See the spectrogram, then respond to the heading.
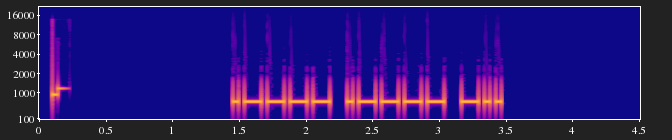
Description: Morse code, heard as a keyed tone, about 28 wpm, 700 Hz. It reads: 11D
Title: Three Challenging Letter-Number Combinations 28wpm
